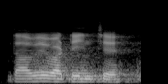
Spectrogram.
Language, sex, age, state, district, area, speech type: Goan Konkani, male, 18-30, Goa, Bardez, urban, read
